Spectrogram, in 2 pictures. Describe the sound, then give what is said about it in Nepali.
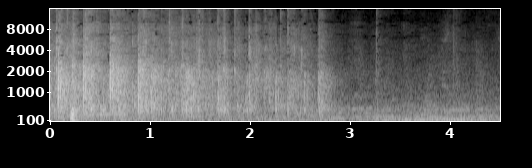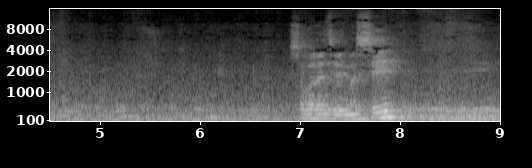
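Applause at a church service for a pastor about to preach, a short burst of clapping from the audience that gives way to a voice speaking. “हामी ताली बजाउने उहाँको लागि”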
